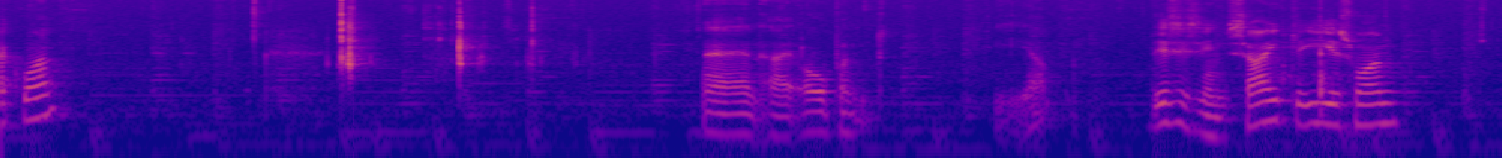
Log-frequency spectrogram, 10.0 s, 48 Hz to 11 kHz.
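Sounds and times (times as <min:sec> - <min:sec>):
faint background music: 0:00.0 - 0:10.0
plastic clicks from handling: 0:02.2 - 0:03.7.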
